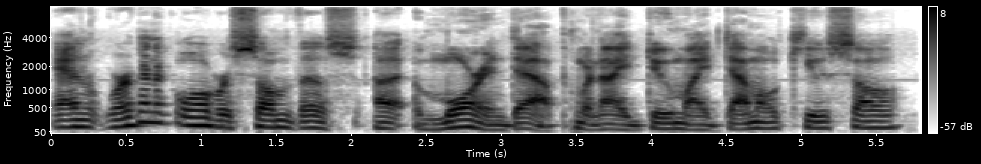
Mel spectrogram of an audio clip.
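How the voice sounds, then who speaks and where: Male instructor, low voice, unhurried delivery, folksy and self-deprecating, a touch nervous, informal rambling lesson. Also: expressive, fairly bright tone. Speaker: amateur radio instructor. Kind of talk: casual, rambling tutorial talk.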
